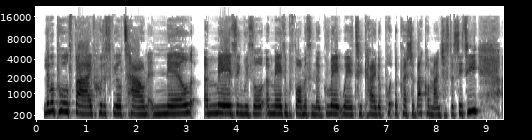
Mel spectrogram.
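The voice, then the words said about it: Slightly nasal, unwell-sounding voice. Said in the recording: “if I sound a little nasal. I'm not well”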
